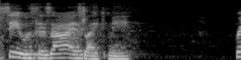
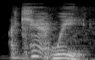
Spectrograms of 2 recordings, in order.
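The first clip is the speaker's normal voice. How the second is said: ordinary delivery, nothing marked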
